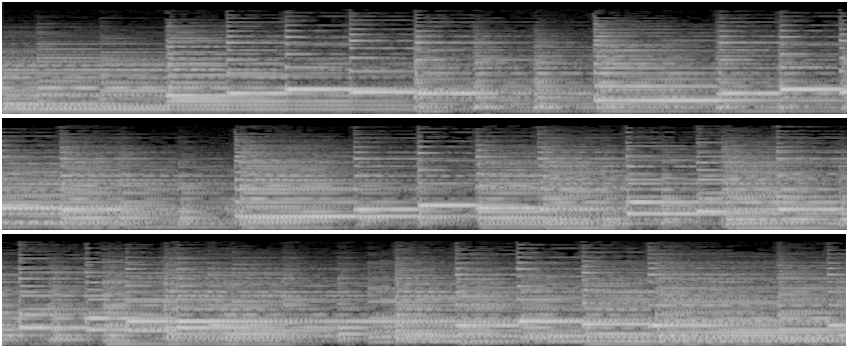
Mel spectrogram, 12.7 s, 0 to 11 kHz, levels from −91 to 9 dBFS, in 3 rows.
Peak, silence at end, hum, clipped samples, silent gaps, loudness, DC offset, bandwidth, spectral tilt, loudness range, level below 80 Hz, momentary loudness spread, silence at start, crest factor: -2 dBFS; 0 s; none; under 0.1%; none; -17 LUFS; under 0.1%; 8.8 kHz; -6 dB/octave; 1 LU; -44 dBFS; 4 LU; 0 s; 14 dB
